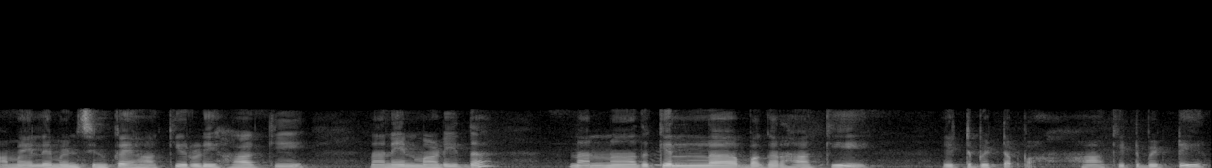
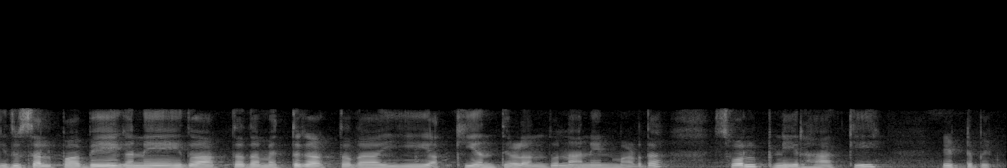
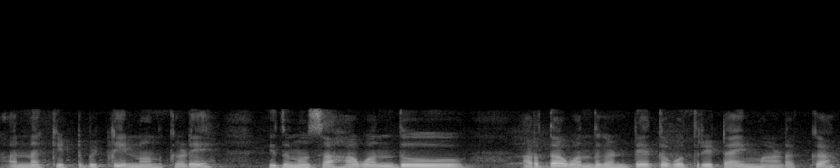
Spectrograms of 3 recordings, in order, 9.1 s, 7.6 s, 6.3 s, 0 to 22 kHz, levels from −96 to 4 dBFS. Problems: none marked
